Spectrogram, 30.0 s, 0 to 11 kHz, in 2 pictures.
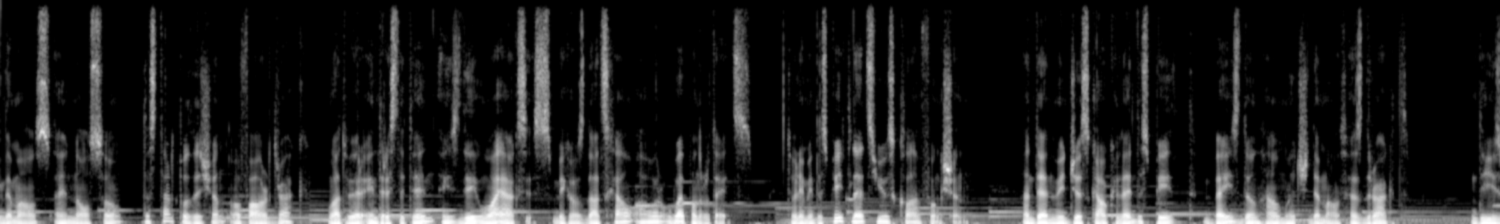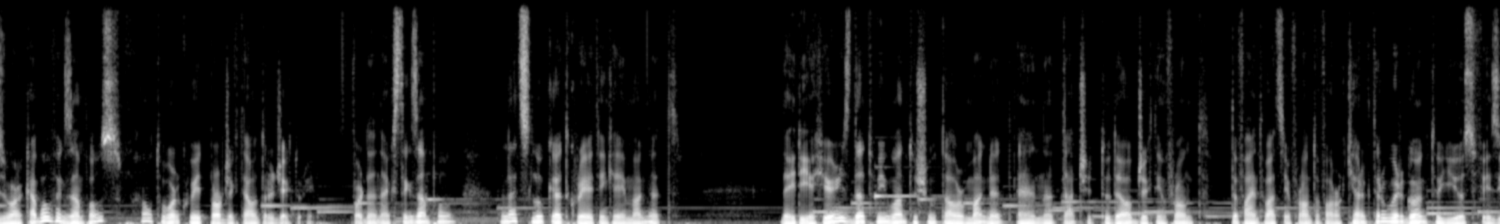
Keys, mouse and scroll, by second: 4.7 Up, 5.3 Up, 6.2 click, 7.1 Up, 7.4 Up, 7.8-9.8 drag, 9.9 Up, 10.2 Up, 11.5 click, 14.4 Up, 14.7 Up, 15.4 click, 19.1 Up, 19.6 Up, 19.9 Up, 24.7 space, 25.8 Up, 26.6-30.0 typing, 27.2 Up, 27.8 Up.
